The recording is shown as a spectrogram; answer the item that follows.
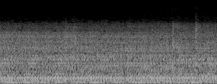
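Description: A small engine running steadily with an even hum.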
